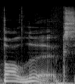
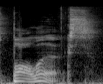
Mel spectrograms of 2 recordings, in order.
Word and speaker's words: bollocks: look like it's new it's not bo lux it's bollocks bollocks think of it if if it was written as b-o-l-l-o-x pronounce it that way that's how it's pronounced bollocks not spelt that way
